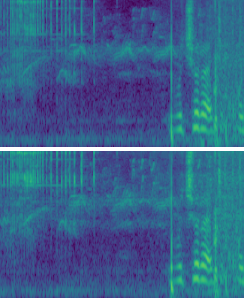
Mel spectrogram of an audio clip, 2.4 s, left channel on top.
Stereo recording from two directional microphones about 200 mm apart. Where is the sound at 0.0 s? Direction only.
Centre (ahead or behind).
